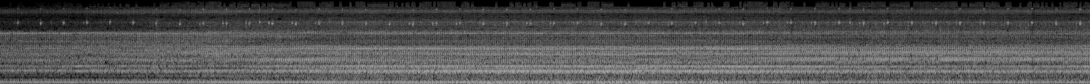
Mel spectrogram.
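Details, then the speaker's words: 2006 Jeep Liberty engine idling with a constant gravelly growling grind and faint whir; alternator bearings beginning to fail though it still charges, before alternator replacement. "You hear that? That is the bearings in the alternator beginning to fail. The alternator is still charging, but the bearings in it are beginning to fail."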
